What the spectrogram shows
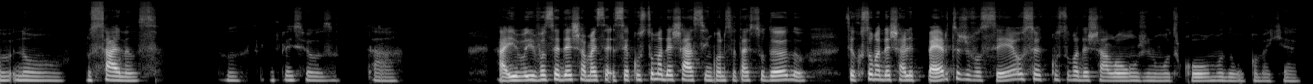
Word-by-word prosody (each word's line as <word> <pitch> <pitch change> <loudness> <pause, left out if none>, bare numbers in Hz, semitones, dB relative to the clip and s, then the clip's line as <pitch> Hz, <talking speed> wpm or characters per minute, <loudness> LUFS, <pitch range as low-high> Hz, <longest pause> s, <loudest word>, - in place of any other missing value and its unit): No 185 -3 -5 0.2
no 195 - -6
silence 185 -3 +1 0.7
no 190 -1 -8
s 180 - -15 0.4
silencioso 185 -2 -9 0.3
tá. 170 -2 -11 1.0
Aí, - - +6
e - - +6
v 200 +2 +4
você 215 +2 +3
deixa, 215 0 +3
mas 200 0 +3
você 185 - -2
você 210 +3 -1
costuma 220 +4 -1
deixar, 215 -1 +3
assim, 200 0 -1
quando 195 0 -2
você 195 0 -9
está 195 - -1
estudando? 195 0 +2 0.4
Você 215 - -1
costuma 225 +2 +1
deixar 210 -2 +1
ele 200 +1 +1
perto 195 +6 +4
de 230 -2 -5
você 195 0 -1
ou 245 - -1
você 235 -1 -3
costuma 210 -2 -7
deixar 190 -1 -4
longe 175 0 -2
num 170 -1 -8
outro 170 0 -11
cômodo? 170 -1 -4
Como 165 -1 -12
é - - -12
que 155 +1 -17
é? 155 -1 -14
195 Hz, 185 wpm, -20 LUFS, 180-210 Hz, 1.0 s, Aí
